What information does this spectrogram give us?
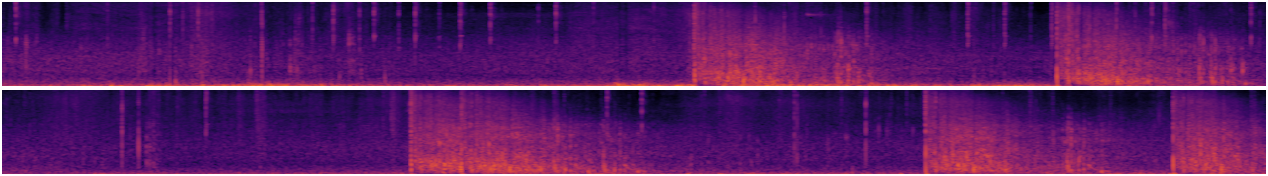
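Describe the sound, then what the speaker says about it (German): Funke D firecrackers (China Böller) going off outdoors as a series of loud, sharp bangs spaced several seconds apart, each followed by a rumbling echo, over steady background noise. "Wir fangen an mit den D-Böllern, Funke D."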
